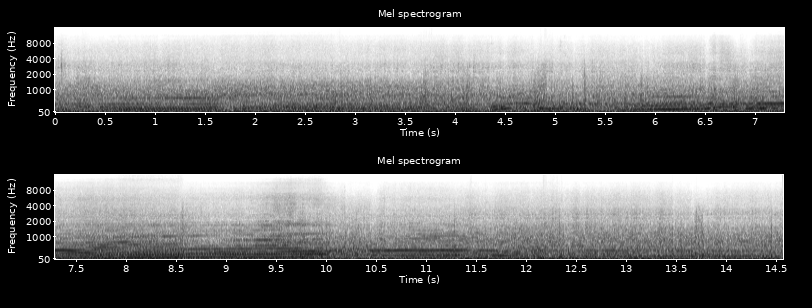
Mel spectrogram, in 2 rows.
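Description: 1992 Acura NSX with modifications driving, a loud continuous engine roar heard from the cabin with rising and falling pitch sweeps as the car accelerates and shifts, mixed with wind rush and no talk.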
